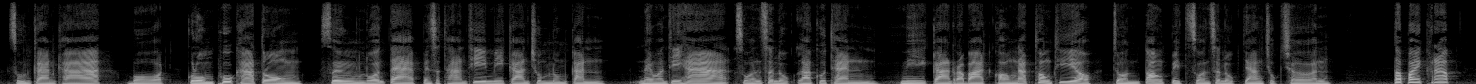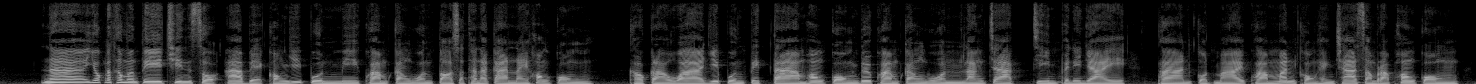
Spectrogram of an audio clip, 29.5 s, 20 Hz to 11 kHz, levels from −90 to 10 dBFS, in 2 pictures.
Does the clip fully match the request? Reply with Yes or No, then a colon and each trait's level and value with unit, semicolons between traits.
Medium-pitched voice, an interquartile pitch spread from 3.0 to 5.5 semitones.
No: medium, 145 Hz; narrow, 2.4 semitones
